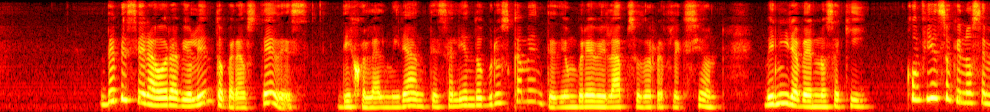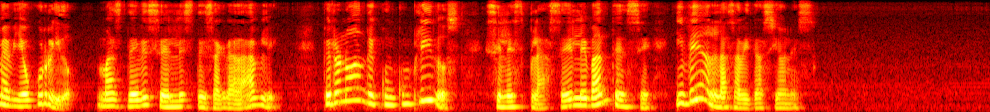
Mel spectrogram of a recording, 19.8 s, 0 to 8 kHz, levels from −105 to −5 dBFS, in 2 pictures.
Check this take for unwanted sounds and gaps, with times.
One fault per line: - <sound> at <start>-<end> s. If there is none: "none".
none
